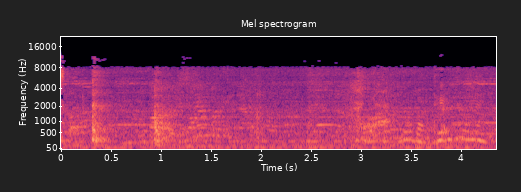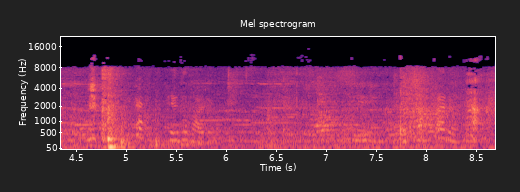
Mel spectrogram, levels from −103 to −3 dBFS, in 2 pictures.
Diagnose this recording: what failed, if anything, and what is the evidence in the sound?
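The codec stage is where this one went wrong, and it runs the whole way through. There's nothing above 15 kHz, a hard treble ceiling, and the texture is plainly watery and swirly, with faint detail flickering in and out as weak frequency lines get dropped frame to frame. That points to heavy MP3 compression, likely at a low bitrate, something in the region of 48 kbps, where the encoder runs short of bits and sacrifices the top end and quiet detail first.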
